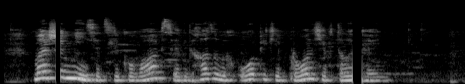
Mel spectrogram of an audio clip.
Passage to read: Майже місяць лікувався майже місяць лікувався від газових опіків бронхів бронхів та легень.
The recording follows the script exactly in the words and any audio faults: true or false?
false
